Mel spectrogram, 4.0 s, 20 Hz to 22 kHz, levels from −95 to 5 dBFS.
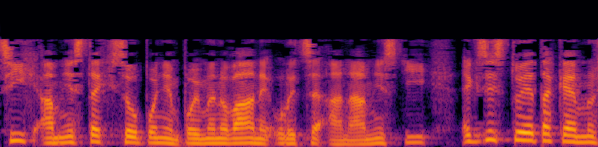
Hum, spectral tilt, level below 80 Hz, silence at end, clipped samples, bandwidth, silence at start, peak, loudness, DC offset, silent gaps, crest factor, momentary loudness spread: none; -5 dB/octave; -56 dBFS; 0 s; under 0.1%; 7.6 kHz; 0 s; -4 dBFS; -19 LUFS; under 0.1%; none; 16 dB; 8 LU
